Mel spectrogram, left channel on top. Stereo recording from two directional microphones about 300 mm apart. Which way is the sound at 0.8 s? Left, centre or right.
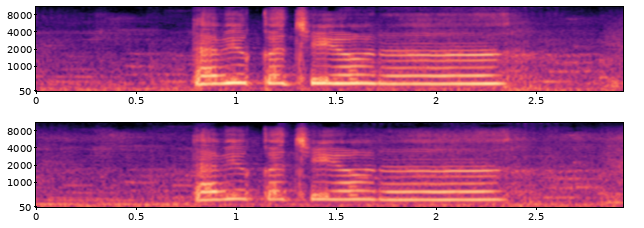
Left.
